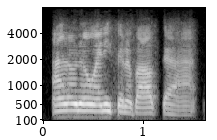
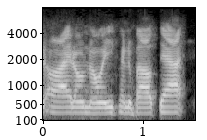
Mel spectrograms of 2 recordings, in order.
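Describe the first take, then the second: First: Said in the usual way. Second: Fast dismissive quote; mock quick dismissal; quick brush-off. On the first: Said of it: "We were like". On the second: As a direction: rattle it off to shut it down. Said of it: "And I said".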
